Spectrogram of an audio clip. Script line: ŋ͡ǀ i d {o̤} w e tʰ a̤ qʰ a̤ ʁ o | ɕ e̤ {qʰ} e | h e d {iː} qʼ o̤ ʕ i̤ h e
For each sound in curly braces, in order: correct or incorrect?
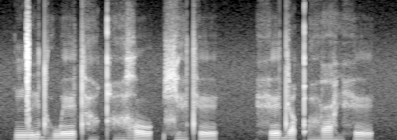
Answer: correct, incorrect, incorrect

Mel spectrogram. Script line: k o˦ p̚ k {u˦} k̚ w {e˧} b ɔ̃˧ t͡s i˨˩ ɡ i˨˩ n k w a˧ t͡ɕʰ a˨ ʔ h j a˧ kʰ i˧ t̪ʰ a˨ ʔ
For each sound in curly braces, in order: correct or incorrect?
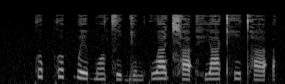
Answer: incorrect, correct

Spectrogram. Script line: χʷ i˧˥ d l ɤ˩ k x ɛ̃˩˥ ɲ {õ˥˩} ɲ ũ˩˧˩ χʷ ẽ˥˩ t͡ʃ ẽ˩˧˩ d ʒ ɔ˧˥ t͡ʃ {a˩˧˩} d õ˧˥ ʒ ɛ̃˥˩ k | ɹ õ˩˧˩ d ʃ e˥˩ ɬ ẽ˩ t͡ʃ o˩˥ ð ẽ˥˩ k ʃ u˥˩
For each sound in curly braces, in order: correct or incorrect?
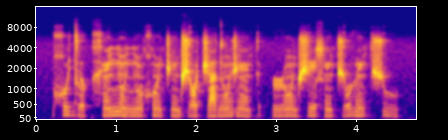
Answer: correct, incorrect

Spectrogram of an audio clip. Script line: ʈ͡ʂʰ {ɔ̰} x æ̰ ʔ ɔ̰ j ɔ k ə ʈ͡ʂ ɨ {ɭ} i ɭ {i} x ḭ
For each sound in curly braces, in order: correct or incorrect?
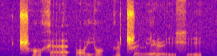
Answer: incorrect, incorrect, incorrect

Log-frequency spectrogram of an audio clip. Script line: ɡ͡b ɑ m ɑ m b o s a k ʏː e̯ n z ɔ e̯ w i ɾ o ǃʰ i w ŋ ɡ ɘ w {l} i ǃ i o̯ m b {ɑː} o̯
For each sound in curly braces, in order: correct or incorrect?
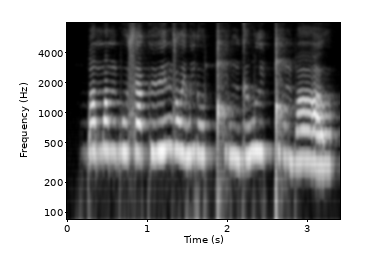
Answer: correct, correct

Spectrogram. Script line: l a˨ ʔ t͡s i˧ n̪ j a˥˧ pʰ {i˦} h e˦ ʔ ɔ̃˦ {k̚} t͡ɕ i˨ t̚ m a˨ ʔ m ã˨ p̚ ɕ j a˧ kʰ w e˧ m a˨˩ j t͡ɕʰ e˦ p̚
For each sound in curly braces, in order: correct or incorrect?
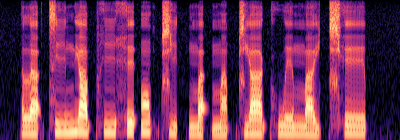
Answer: incorrect, incorrect

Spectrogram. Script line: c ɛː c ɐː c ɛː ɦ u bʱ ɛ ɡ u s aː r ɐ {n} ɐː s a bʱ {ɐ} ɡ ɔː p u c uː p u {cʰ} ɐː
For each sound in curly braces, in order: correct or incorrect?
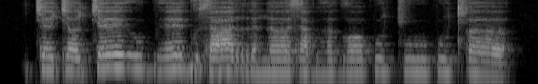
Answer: correct, correct, correct

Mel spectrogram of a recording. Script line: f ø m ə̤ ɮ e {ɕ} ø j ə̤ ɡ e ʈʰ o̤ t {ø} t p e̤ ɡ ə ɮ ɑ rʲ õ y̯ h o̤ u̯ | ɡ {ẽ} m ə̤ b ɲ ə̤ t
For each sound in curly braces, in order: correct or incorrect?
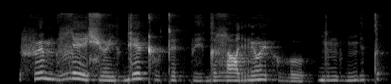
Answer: correct, correct, correct

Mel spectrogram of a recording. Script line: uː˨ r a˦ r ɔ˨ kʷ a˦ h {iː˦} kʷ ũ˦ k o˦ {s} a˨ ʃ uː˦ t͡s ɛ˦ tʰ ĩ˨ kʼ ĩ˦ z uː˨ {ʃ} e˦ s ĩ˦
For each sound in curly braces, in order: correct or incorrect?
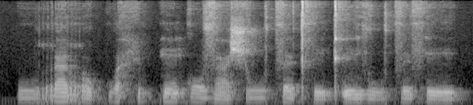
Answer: incorrect, incorrect, incorrect

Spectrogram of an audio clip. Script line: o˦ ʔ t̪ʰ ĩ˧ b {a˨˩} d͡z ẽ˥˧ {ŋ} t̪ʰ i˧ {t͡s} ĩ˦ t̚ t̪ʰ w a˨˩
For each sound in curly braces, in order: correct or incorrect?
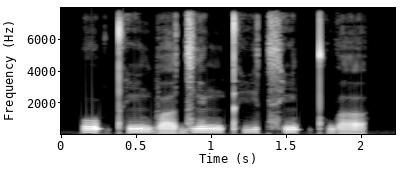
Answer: correct, correct, incorrect

